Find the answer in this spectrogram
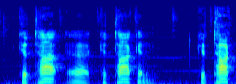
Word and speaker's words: Catoctin: Pronounce. Yeah. What's rude is you interrupting the show. Yeah, it's Catoctin, just like I said.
